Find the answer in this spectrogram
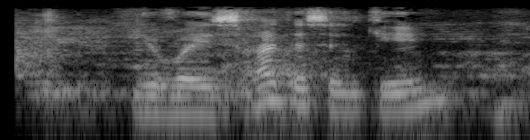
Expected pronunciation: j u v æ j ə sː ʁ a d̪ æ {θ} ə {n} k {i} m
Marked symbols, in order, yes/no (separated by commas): no, yes, yes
